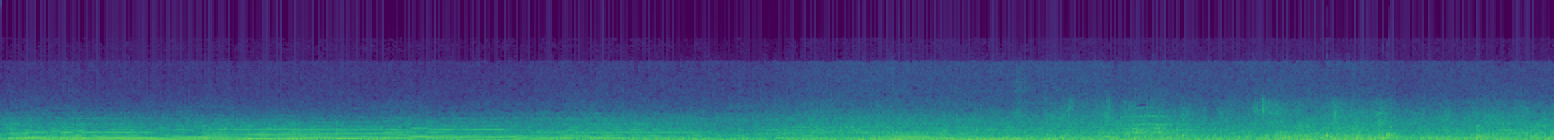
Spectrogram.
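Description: metro train running

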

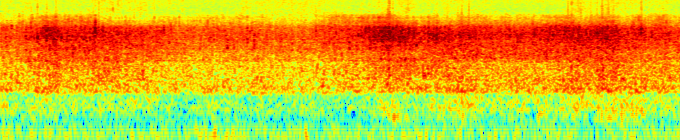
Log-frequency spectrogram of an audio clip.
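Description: ocean waves

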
